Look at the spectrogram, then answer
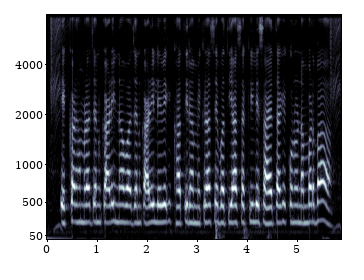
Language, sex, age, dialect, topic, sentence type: Magahi, female, 25-30, Western, banking, question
